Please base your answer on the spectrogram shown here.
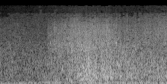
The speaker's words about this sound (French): Et nous voilà à présent sur la plage de Noirmoutier, face à la mer.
